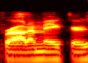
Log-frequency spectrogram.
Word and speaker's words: Rodemaker: But Roadmaker, Rodemaker, however you want to say it. Roadmaker sounds way more badass, even if Rodemaker is the correct way to pronounce the name.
